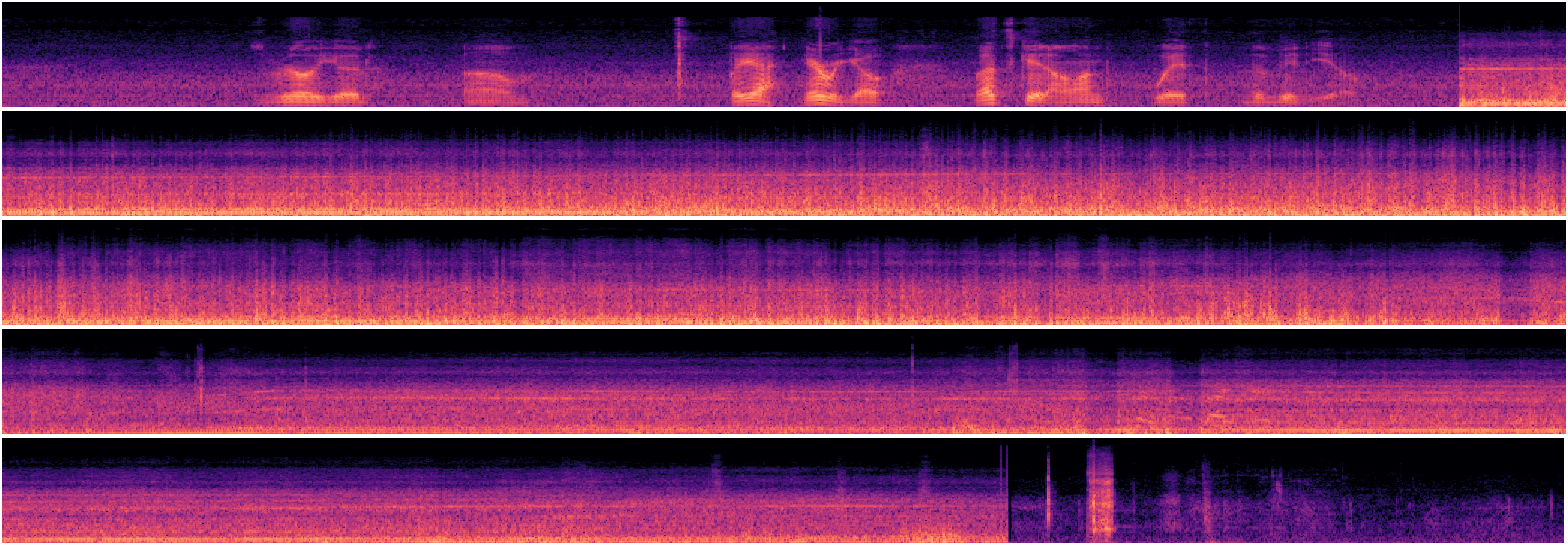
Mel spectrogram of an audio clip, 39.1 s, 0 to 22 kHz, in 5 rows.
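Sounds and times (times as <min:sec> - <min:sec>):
outboard motor drone: 0:07.1 - 0:36.3
wind on microphone: 0:07.3 - 0:36.4.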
